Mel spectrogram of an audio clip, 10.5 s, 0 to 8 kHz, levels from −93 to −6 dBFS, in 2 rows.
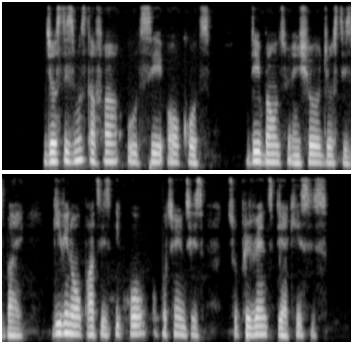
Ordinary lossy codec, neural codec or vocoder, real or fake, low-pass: none; none; real; 7.2 kHz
